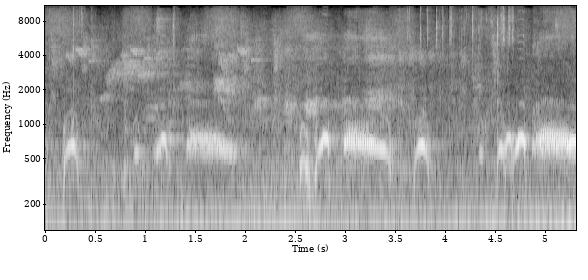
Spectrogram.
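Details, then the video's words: Spotted dove calling to excite a lure bird, giving phrases of quick upward-bent hoots followed by a long steady coo, repeated about four times, some phrases louder and closer. "Cu gáy kích bổi"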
